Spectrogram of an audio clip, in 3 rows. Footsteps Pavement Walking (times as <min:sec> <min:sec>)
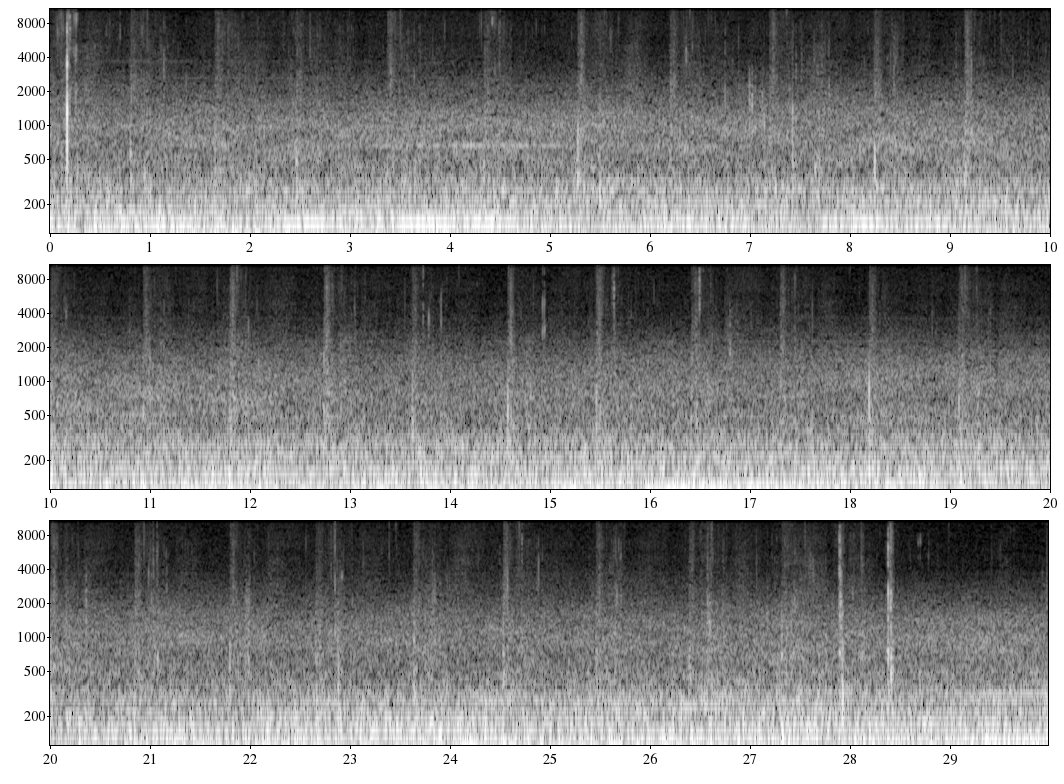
0:00.1 0:03.5, 0:14.6 0:28.8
